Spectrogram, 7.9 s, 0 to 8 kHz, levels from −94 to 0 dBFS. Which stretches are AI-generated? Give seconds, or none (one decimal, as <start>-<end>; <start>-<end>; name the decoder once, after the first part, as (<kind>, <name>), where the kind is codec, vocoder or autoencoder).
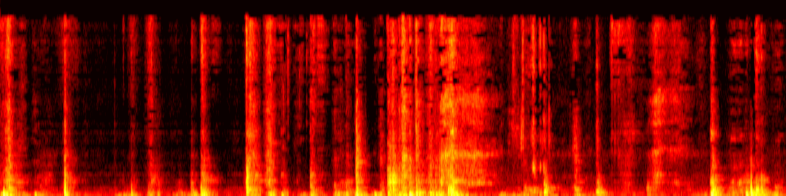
0.4-2.6 (codec, SNAC); 6.1-6.8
